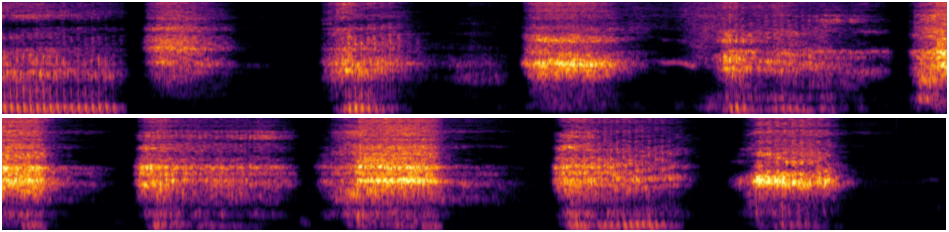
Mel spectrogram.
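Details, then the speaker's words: Example recording of a person with sleep apnea, played during a talk show: harsh, rattling snores with a buzzy, chirping, cricket-like edge; sleep apnea snoring. "Uh, so it says here, here's an example of what someone with sleep apnea sounds like."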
